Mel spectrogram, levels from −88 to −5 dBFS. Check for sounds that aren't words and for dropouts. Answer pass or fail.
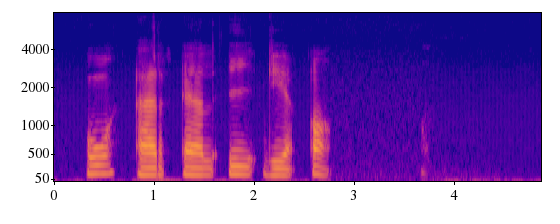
pass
